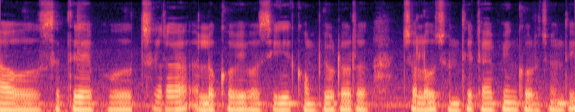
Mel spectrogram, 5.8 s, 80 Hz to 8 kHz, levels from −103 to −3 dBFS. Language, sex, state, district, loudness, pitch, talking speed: Odia, male, Odisha, Malkangiri, -18 LUFS, 125 Hz, 105 wpm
